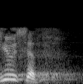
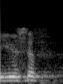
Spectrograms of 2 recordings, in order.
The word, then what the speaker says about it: Yusuf: we'll work on it inah my name is Yousef can you say Yousef you say Yousef you're very good I wish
